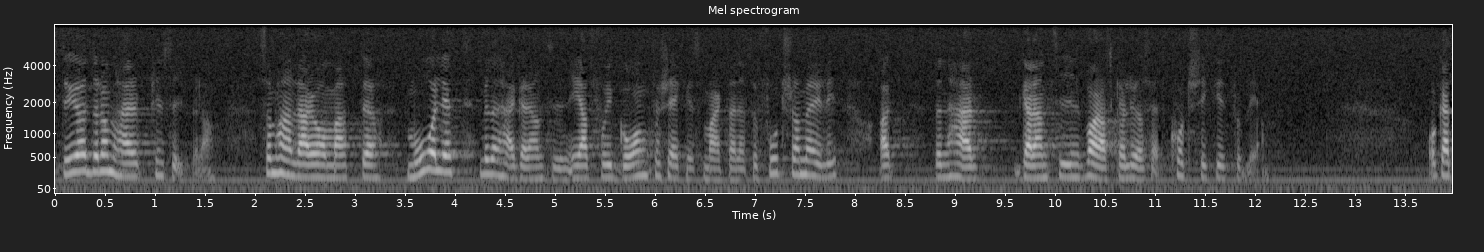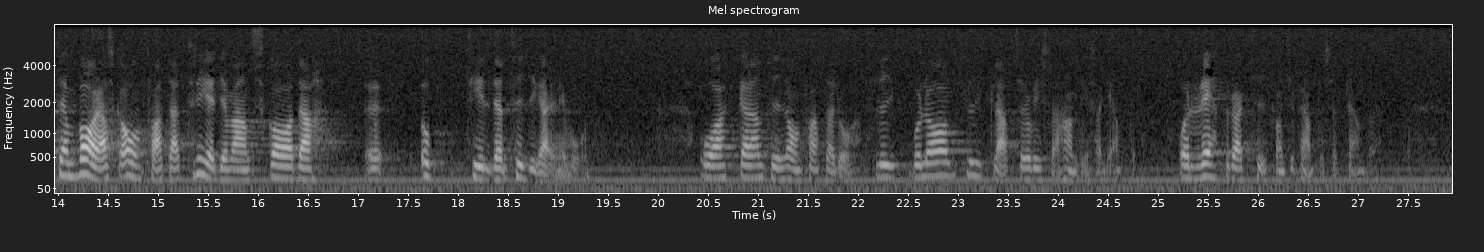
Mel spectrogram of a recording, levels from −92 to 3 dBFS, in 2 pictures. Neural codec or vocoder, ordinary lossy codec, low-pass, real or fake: none; none; none; real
